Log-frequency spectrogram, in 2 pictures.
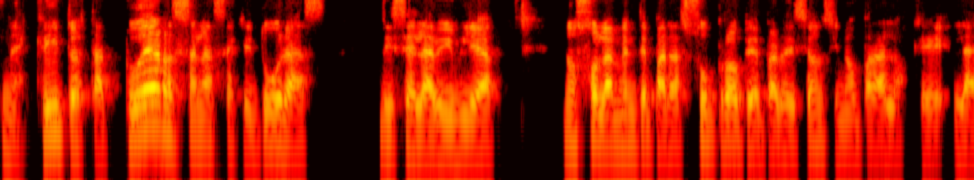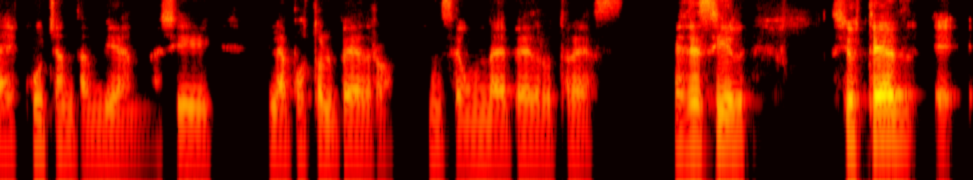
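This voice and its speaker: An earnest male Bible teacher delivers a sermon at a middle pitch. He speaks to his listeners directly and poses rhetorical questions as he goes. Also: darkish tone.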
